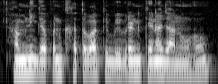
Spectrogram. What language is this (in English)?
Magahi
